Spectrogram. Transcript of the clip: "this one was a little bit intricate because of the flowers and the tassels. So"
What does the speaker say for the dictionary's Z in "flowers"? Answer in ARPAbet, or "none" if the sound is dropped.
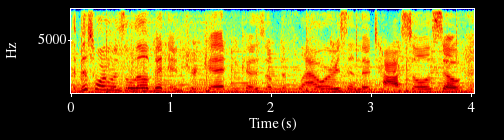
Z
